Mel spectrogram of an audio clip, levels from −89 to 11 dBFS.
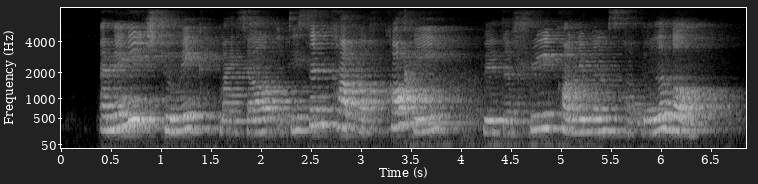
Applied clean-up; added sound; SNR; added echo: neural separator model SepFormer DNS4.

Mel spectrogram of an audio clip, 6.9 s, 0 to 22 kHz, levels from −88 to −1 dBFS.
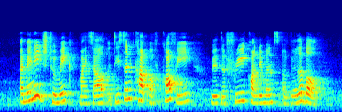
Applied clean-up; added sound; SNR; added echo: none; none; none; none.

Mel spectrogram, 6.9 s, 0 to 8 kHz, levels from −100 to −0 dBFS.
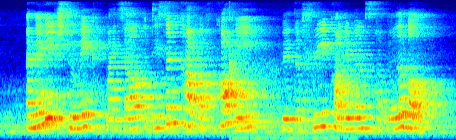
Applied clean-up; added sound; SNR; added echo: none; Dishes, pots, and pans; 16 dB; reverberation time 1.0 s.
